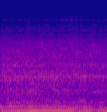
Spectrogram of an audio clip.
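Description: Faint steady background noise: a low electrical-sounding hum with a light hiss, with nothing else happening.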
